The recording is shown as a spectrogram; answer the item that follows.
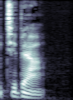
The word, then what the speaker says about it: тебя: When you say I love you in Russian, Я люблю тебя, it is this reduced sound at the end again.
